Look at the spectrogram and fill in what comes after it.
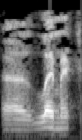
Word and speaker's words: Lamech: And it seems, and especially in the person of Lamech, Lamech is the way it's often pronounced.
